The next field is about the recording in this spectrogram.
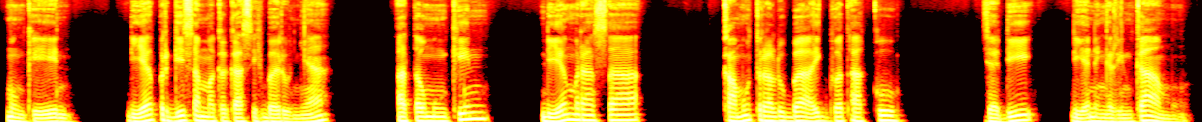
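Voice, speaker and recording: A man's voice: lowish voice, a little mellow, no room sound, studio quality. A man hosting an explainer, reading scripted narration in an informal, lightly joking way with casual asides. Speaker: host of a lyric-analysis channel.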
